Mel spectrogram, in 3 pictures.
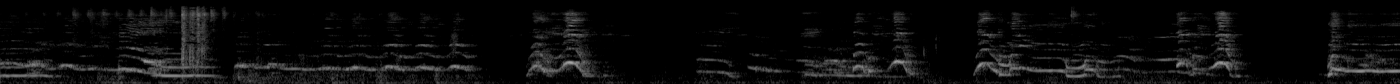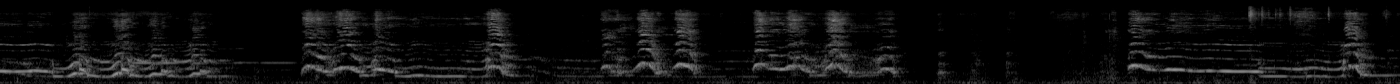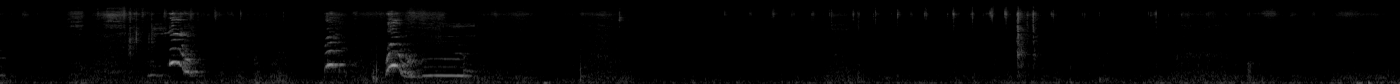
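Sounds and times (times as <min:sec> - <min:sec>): dogs howling and whining: 0:00.0 - 0:06.3, 0:07.0 - 0:12.5, 0:13.2 - 0:23.1, 0:25.3 - 0:28.1.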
